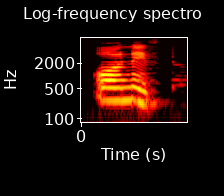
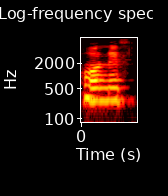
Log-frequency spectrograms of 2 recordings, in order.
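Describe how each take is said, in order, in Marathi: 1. हा शब्द थेट स्वराने सुरू होतो. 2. हा शब्द 'h' आवाजाने सुरू होतो. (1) "एच सायलेंट असतं" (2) "हॉनेस्ट नाही म्हणायचं"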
